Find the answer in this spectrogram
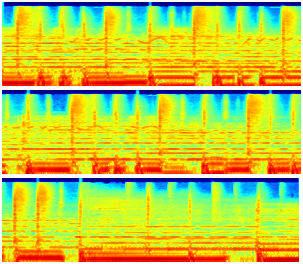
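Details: Loud music with heavy bass and steady percussive beats fills the whole recording, with no clear animal voice.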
